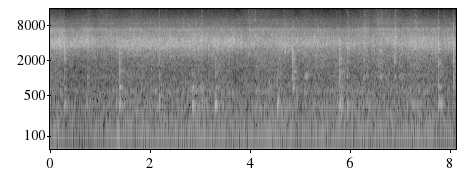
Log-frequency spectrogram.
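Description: Food frying in hot reused cooking oil in a pan: a steady loud sizzle, with a few light, irregular taps from the stirring utensil.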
